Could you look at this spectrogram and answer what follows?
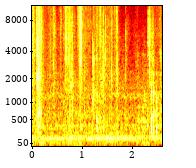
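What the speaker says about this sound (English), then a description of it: "These are old cards and they stick together sometimes. So I have to make sure I'm only pulling 1 card at a time." Old, sticky playing cards slid one at a time from a deck: soft, close papery swipes and flicks in an uneven rhythm.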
